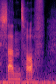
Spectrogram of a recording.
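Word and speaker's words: Sandtoft: That's how you say it, Santoff.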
